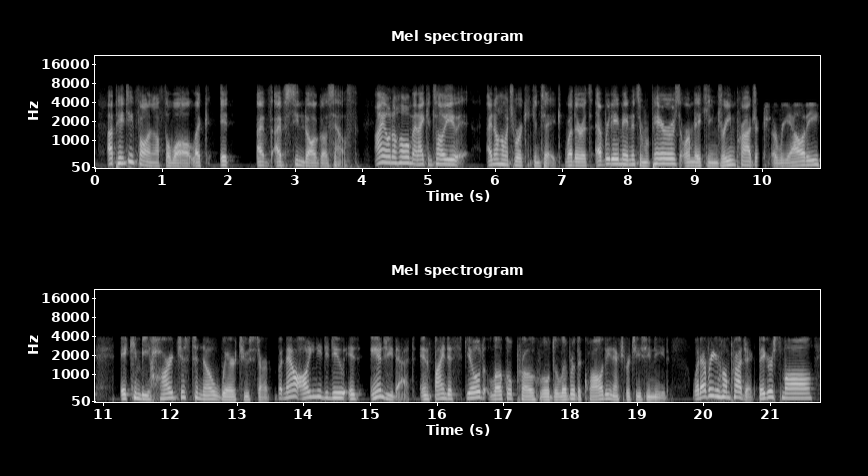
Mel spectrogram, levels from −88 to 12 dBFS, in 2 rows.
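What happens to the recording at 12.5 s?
By 12.5 s the sound has undergone a fallback to narrowband, which began at 10.01 s and lasts to the end. The call drops from wideband AMR to narrowband AMR, so nothing above 4 kHz survives. Unlike a gradual filter roll-off, the dullness arrives as one abrupt step and adds codec roughness.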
